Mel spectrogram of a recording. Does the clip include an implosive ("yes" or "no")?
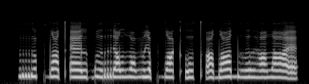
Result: yes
